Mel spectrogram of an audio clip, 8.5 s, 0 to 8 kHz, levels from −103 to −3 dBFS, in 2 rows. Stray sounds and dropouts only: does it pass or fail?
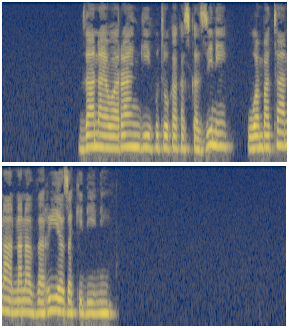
pass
